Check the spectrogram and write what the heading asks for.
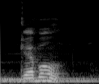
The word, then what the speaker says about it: Gabon: Not bon or bone or boom. It's bone. Gabon. No E at the end, but we're going to pronounce it like it's got an E.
